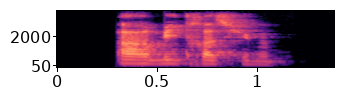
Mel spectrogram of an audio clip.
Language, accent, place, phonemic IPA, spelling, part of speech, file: French, France, Lyon, /aʁ.bi.tʁa.sjɔ̃/, arbitration, noun, LL-Q150 (fra)-arbitration.wav
- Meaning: arbitration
